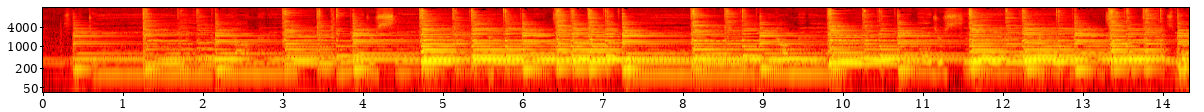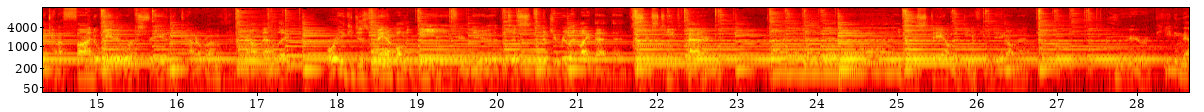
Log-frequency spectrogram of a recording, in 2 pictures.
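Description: Steel-string acoustic guitar strummed in a down-up pattern, with single bass notes picked on the downbeats. It plays a D chord whose inner note climbs a half step at a time: D, D augmented, D major 6.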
